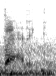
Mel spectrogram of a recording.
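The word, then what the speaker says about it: Batiuk: It's pronounced Batic.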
